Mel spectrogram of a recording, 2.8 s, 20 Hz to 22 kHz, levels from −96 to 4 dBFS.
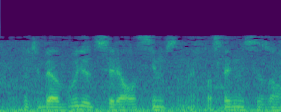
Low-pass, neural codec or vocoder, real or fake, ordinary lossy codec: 7.2 kHz; vocoder, 44.1 kHz, 128 mel bands every 512 samples, BigVGAN v2; fake; MP3, 24 kbps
